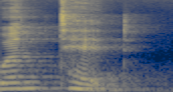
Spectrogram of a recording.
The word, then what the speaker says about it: wanted: de botar o Edi parece que eu falo Wanted eu pronuncio esse Wanted need u o OK Não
